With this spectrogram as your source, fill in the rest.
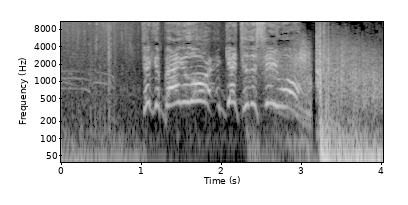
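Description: A young man shouts urgently up close.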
